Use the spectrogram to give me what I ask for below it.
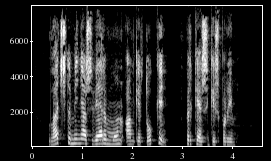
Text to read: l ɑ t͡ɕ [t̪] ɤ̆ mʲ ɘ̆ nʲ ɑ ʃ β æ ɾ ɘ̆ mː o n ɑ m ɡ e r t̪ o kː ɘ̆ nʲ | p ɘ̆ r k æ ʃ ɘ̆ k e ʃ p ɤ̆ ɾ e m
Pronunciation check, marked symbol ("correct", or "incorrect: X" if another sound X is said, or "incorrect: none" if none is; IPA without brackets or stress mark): correct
